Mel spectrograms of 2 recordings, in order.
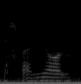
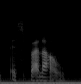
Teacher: just imagine that you've got the N and a y, a Y sound afterwards. So Español, and that will help you remember to pronounce it Español rather than Espanol, which sounds awful, which you probably understand.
